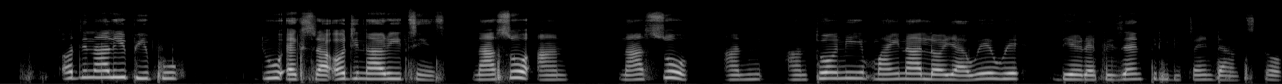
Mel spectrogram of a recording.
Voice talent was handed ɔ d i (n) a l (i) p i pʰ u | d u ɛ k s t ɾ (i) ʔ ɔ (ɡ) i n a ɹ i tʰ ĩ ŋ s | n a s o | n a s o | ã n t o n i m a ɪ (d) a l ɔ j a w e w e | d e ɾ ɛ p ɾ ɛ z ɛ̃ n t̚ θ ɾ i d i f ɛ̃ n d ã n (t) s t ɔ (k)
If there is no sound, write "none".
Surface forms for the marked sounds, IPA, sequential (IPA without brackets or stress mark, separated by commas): n, i, a, d, n, t, k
